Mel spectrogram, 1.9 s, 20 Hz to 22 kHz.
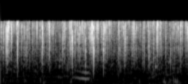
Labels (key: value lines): label: biophony, cascading saw
recorder: SoundTrap 600 or HydroMoth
